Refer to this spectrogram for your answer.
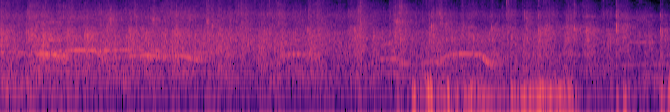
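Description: A crowd breaks into loud, sustained applause for the Lord during a sermon, holding steady for several seconds, dense clapping with a few voices calling out over it.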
